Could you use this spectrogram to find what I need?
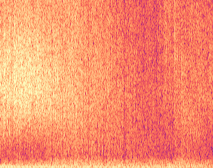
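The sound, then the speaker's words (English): Outdoor explosion producing a deep, loud rumbling boom that stays as a heavy low roar through the whole stretch, with no clear separate blasts. “there was a blinding flash and everyone felt as if they'd been punched. The percussion from the explosion rocked his back and her feet.”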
